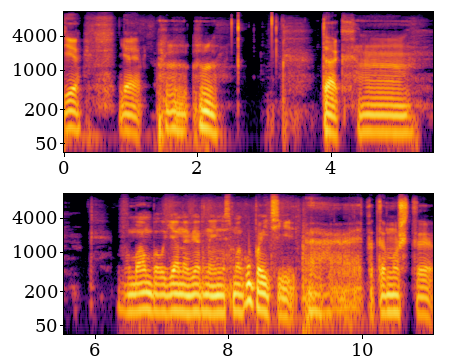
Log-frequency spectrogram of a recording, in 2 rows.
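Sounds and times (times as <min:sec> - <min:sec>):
man speaking: 0:00.0 - 0:02.6, 0:03.9 - 0:05.4, 0:06.4 - 0:11.0.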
